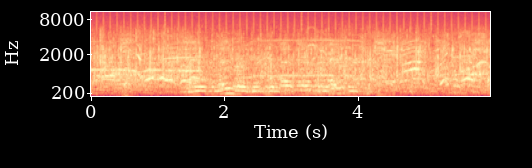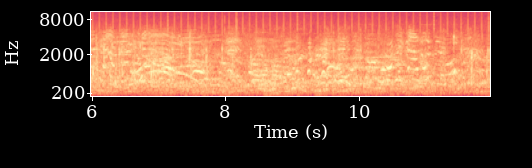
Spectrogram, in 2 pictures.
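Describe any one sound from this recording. Football players shout to each other across the field.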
